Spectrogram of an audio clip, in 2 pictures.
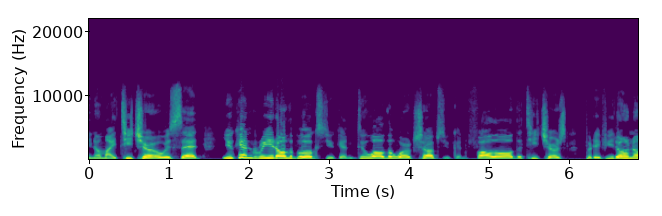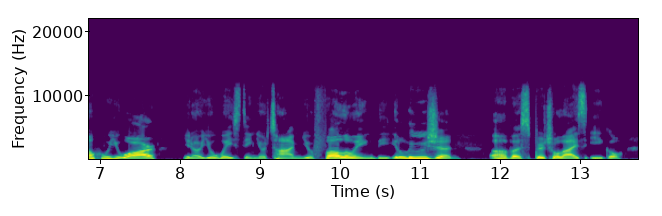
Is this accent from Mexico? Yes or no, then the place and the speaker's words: yes; Mexico; And I grew up in Mexico, so there was not a lot of Indian anything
